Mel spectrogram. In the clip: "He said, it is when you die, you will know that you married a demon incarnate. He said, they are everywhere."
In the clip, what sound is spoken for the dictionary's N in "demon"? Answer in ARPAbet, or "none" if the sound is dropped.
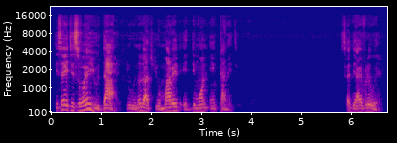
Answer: N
